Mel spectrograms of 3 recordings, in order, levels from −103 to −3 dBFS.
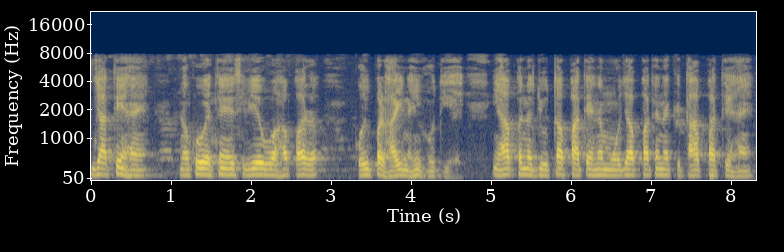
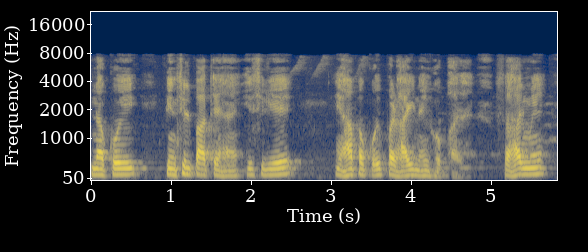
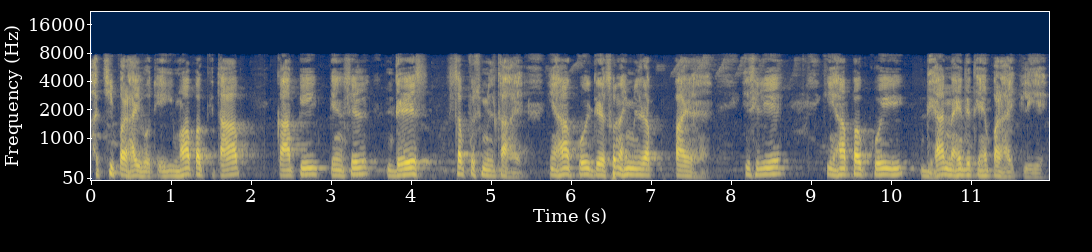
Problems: background sounds at intervals, continuous background conversations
